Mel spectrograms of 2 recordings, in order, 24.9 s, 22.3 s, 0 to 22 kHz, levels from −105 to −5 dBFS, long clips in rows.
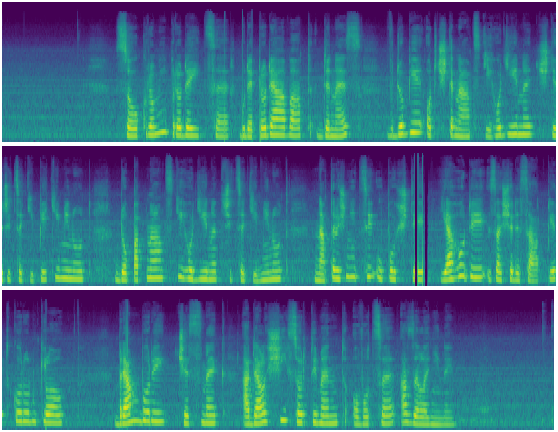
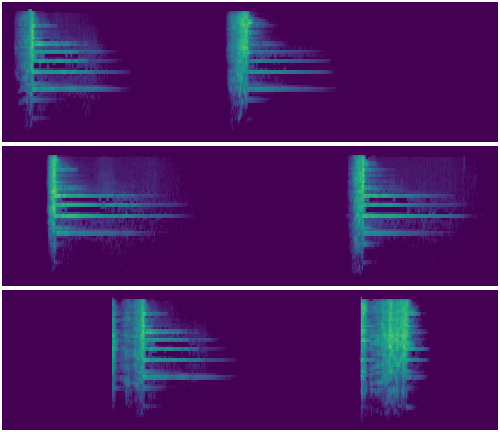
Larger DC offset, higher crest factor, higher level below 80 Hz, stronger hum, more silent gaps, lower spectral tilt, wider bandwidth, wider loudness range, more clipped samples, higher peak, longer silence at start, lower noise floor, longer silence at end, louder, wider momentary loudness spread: neither; second, 22 dB vs 30 dB; first, -64 dBFS vs under -90 dBFS; neither; second, 14.50-14.54 s, 14.66-14.70 s vs 1.96-3.35 s, 5.10-8.10 s, 10.57-12.59 s, 14.90-16.53 s, 18.41-20.24 s; first, -5 dB/octave vs 12 dB/octave; second, 13.5 kHz vs 16 kHz; second, 3 LU vs 12 LU; neither; first, 0 dBFS vs -6 dBFS; first, 1.75 s vs 0.35 s; second, -48 dBFS vs -89 dBFS; second, 1 s vs 1.25 s; first, -22 LUFS vs -25 LUFS; second, 11 LU vs 23 LU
